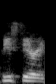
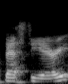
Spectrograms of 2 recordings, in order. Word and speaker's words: bestiary: in this campaign because it is both beastiary 2 or bestiary if you uh pronounce it the way it's spelled in the Latin nasty right we have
